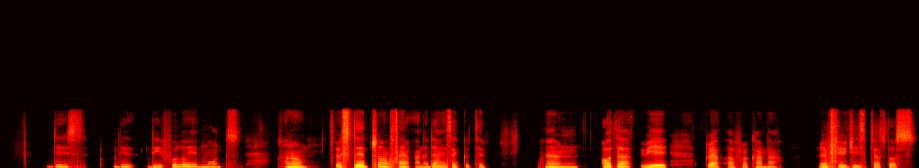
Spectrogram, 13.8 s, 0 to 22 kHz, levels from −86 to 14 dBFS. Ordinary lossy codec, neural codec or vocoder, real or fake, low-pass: none; codec, 16 kHz, 0.8 kbps, ZipCodec; fake; none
